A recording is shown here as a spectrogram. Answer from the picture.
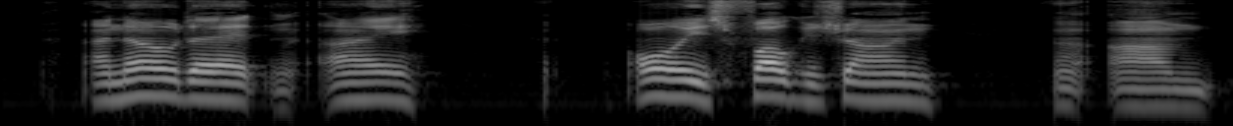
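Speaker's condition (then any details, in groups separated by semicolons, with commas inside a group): Cerebral palsy; congenital, no known medical cause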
